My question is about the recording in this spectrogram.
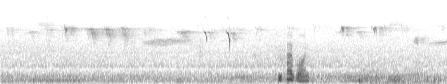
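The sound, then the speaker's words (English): A wild bird coming down calls in thin, high chirps scattered throughout, with a brief louder run of throaty, clucking notes near the middle, all over a steady low hum. “That wild bird is coming down now.”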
